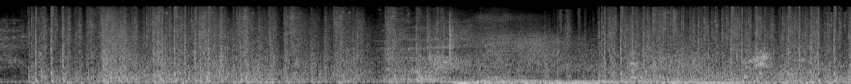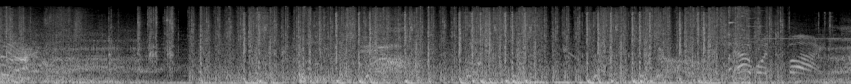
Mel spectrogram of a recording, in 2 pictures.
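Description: Automatic gunfire rattles rapidly and loudly.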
